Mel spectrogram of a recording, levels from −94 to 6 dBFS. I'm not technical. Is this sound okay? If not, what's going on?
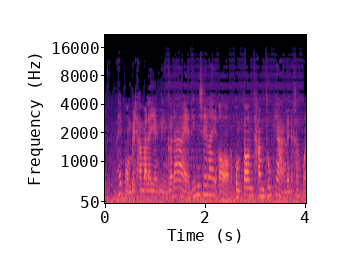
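No. From 1.20 s until 3.97 s, a hard, raspy buzz sits under the speech. This is GSM phone buzz. An older 2G mobile phone close to the recording gear was on a call, sending radio pulses about 217 times a second. The audio circuit picked those pulses up and turned them into sound, so you hear a steady 217 Hz rasp with a harsh edge. It has nothing to do with the speech itself.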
